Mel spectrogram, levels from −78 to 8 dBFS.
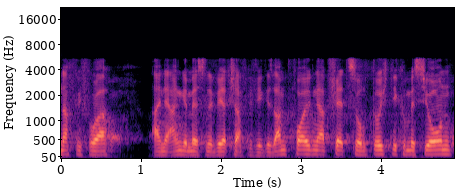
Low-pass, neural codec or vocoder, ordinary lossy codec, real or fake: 5.4 kHz; codec, 16 kHz, 4.8 kbps, FACodec; none; fake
